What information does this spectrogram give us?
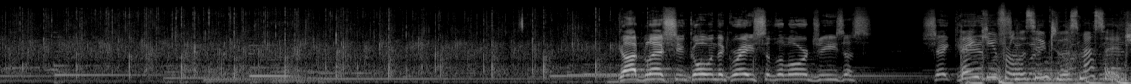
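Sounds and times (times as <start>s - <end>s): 
audience applauding: 0.0s - 6.8s
speech: 6.2s - 11.3s.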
